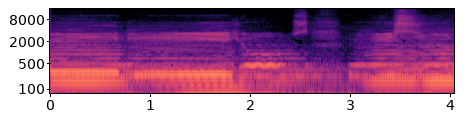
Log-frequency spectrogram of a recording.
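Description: Spanish Renaissance song played by an early-music consort: long held notes on bowed strings over a low sustained bass note, the melody moving in slow steps, with two short breathy hisses in the second half.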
